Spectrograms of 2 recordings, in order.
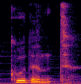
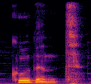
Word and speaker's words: couldn't: usar couldn't correctamente uno la pronunciación de Kent es muy fácil no pronuncias la o ni la l de esta palabra pero sí le agreg as un sonido como de e muy suave entre la d y la n para que se pueda pronunciar mejor couldn't couldn't dos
